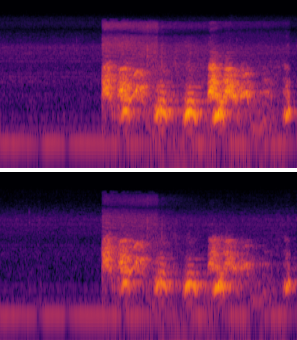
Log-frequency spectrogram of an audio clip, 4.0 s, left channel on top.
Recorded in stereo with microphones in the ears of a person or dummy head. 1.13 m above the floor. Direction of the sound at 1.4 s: 15° left (ahead or behind).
